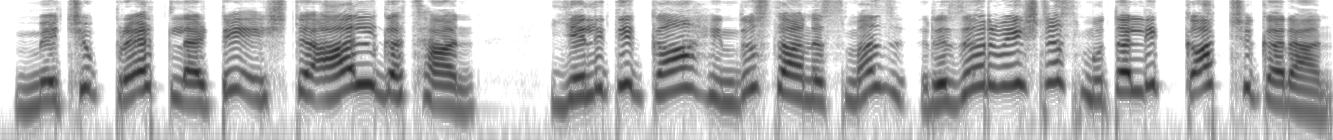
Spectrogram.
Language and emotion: Kashmiri, angry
